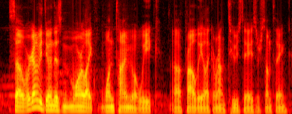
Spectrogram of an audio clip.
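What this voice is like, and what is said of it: Monotone, dry voice. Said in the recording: “my monotone and dry voice”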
